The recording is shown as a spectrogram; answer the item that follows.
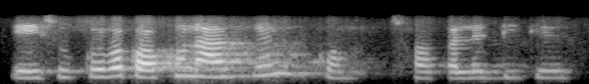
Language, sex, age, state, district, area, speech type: Bengali, female, 30-45, West Bengal, Purba Bardhaman, urban, conversation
